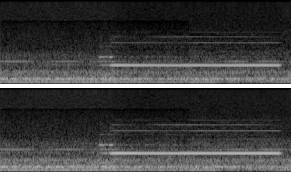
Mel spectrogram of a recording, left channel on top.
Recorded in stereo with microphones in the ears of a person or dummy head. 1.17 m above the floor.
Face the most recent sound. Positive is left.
turn(degrees=-10)  # may be behind; listen again after turning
